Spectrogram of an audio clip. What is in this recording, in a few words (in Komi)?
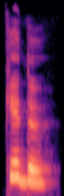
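"кеды", Komi, female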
